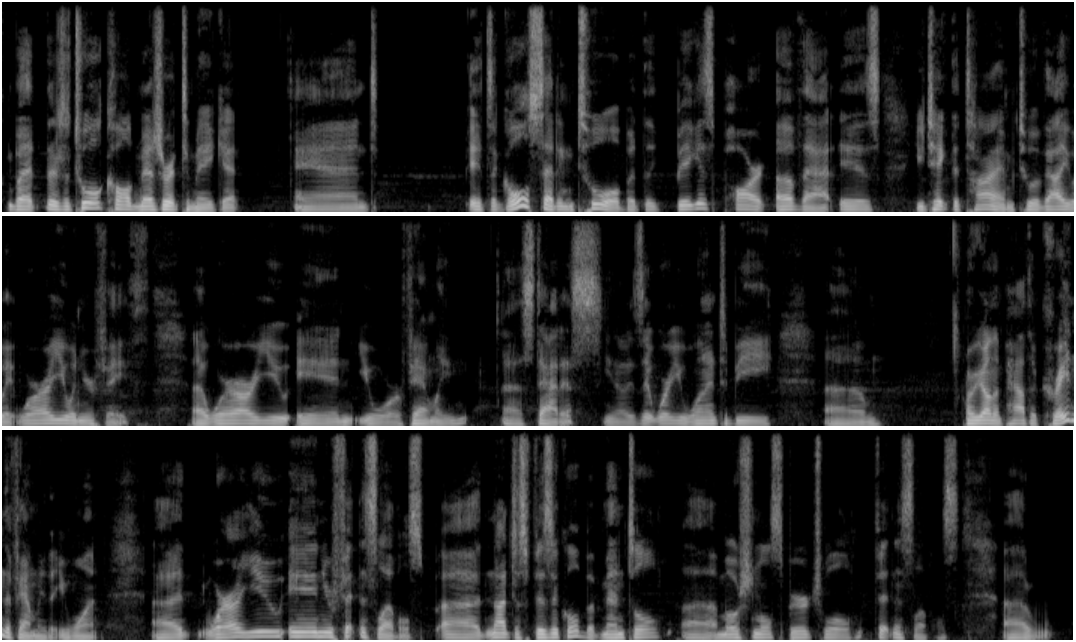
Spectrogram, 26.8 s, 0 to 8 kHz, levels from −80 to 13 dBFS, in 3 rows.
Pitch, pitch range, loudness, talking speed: 115 Hz, 105-130 Hz, -20 LUFS, 195 wpm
